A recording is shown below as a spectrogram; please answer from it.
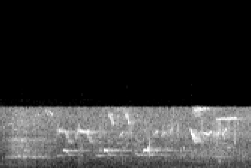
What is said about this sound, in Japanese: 鳥の声は聞こえましたでしょこれはアファンの中の音ですそのままですねとアファンって意味は風が通るところ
